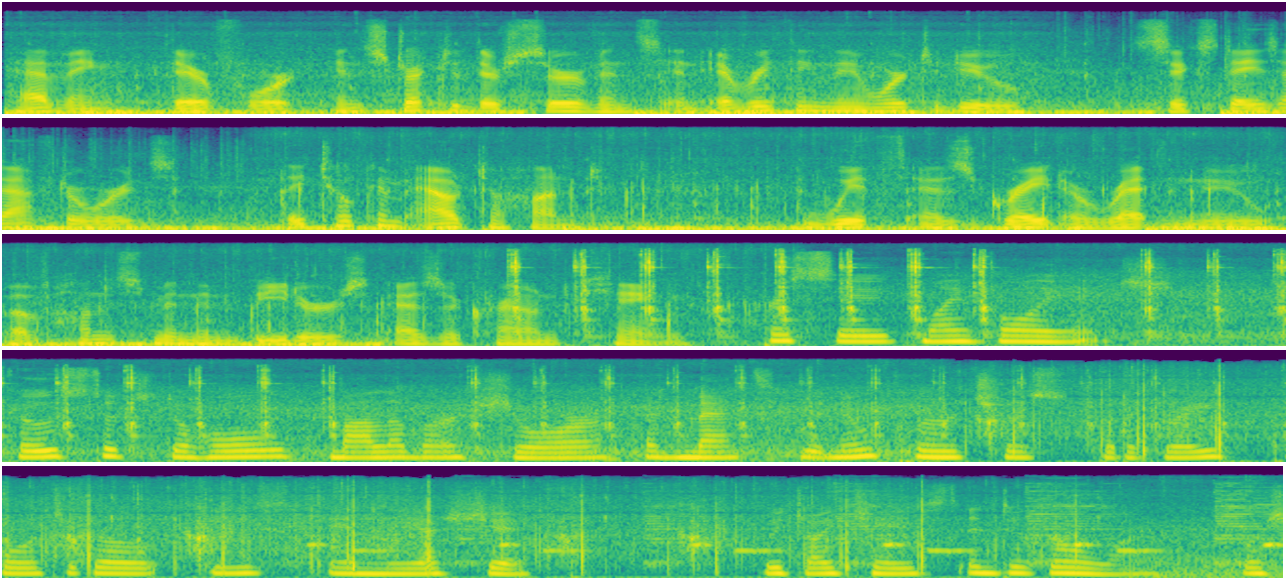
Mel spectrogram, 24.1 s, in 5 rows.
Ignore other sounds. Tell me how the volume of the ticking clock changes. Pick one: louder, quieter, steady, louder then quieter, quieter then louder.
louder then quieter.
